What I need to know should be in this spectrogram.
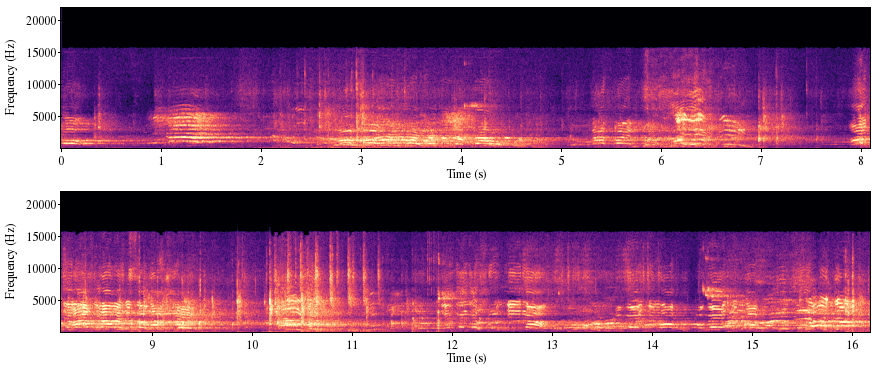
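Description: Young boys shout and call out to each other in a large echoing hall.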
